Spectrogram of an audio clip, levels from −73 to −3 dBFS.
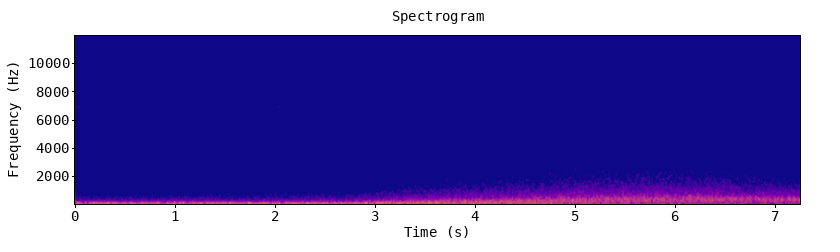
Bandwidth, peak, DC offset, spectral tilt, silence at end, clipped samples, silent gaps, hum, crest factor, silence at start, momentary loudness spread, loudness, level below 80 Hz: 7.2 kHz; -28 dBFS; under 0.1%; -10.5 dB/octave; 0 s; under 0.1%; none; none; 12 dB; 0 s; 3 LU; -42 LUFS; -46 dBFS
